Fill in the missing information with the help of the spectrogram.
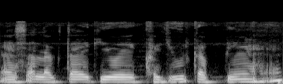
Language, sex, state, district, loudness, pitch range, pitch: Hindi, male, Bihar, Saran, -16 LUFS, 110-120 Hz, 115 Hz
